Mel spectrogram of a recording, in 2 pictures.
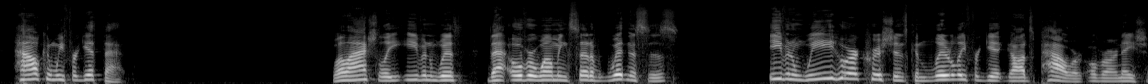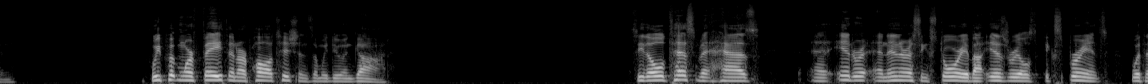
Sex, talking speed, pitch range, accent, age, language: male, 140 wpm, 150-195 Hz, American, 50-69, English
